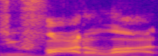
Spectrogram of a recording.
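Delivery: put-on strong, thick New York accent. Quoting his strength coach, in a thick New York accent. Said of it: "he's got a thick New York accent".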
